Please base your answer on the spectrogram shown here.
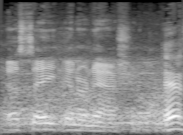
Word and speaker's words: SA International: SA International.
